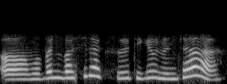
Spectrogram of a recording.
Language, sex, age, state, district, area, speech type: Nepali, female, 18-30, West Bengal, Kalimpong, rural, conversation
